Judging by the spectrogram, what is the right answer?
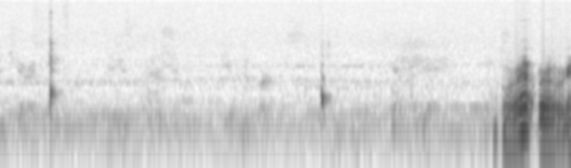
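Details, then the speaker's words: Two sharp, abrupt hiccups a few seconds apart in a quiet room, then a brief burst of voice; hiccups, described as a wicked case. "raggy I have a wicked case of the hiccups hey hey Mom you want you want to try and burp this out of me instead of you know recording it for posterity"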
